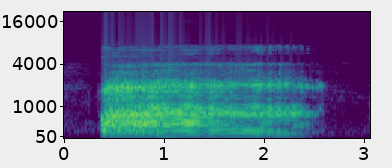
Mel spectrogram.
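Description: A human voice imitates a scary growl, one long, loud, throaty rumble lasting about two seconds that starts abruptly and fades away into silence.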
